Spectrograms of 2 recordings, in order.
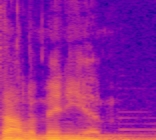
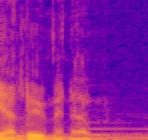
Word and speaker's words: aluminium: i've heard oh man you guys cannot pronounce aluminium you know it's a mistake right you know it's an error it's not supposed to be aluminum but there was a mistake and then the mistake caught on that was so confusing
